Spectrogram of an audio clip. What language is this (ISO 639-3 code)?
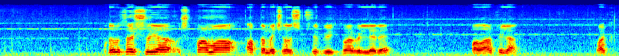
tur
